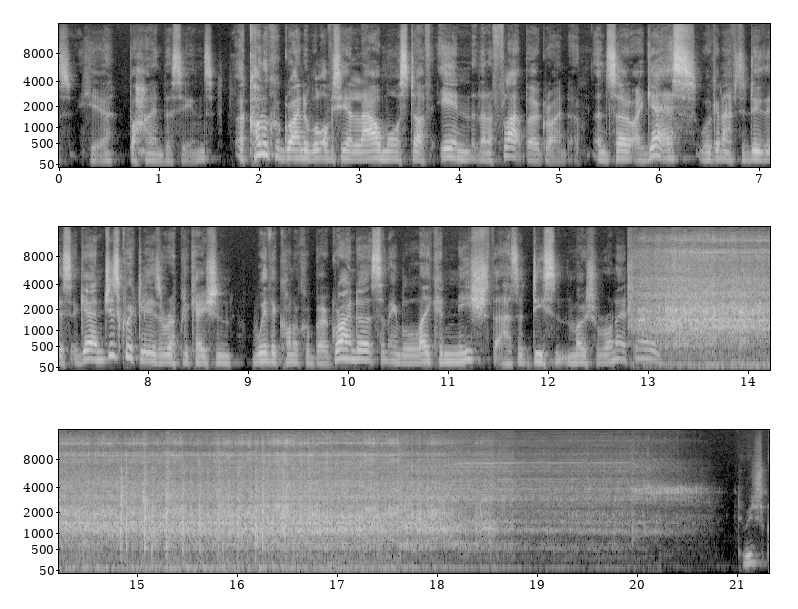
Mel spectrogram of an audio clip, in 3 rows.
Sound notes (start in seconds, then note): 13.6 grinder whirring; 14.6 stone clacking; 17.8 grinder whirring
